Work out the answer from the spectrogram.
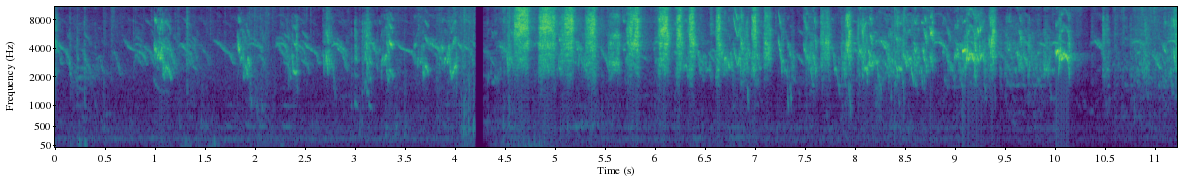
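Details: Breeding budgies in a colony: a flowing warble of quick curved chirps, then a dense, noisy burst of overlapping squawks and chatter after a brief pause.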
